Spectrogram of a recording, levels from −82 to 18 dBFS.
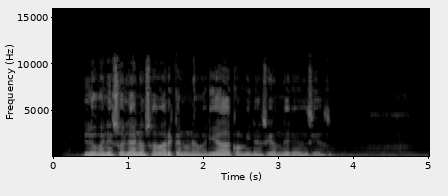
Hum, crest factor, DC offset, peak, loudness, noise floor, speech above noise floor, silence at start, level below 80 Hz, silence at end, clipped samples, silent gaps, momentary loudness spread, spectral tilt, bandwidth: none; 16 dB; under 0.1%; -14 dBFS; -28 LUFS; -59 dBFS; 32 dB; 0.35 s; -38 dBFS; 1.25 s; under 0.1%; none; 10 LU; -6.5 dB/octave; 11 kHz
